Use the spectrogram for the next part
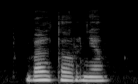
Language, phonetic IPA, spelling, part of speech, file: Polish, [valˈtɔrʲɲa], waltornia, noun, LL-Q809 (pol)-waltornia.wav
